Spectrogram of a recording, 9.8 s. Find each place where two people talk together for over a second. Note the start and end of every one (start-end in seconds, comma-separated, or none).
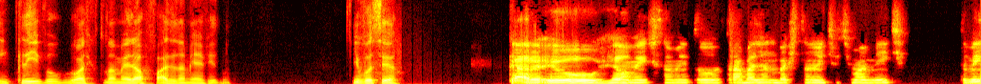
none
